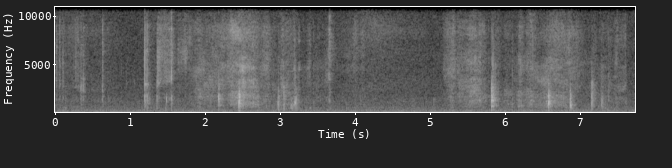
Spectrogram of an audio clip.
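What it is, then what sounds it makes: Paper pages of a hardcover book. Hands flip the thick printed paper pages of a large open vintage hardcover book about 1970s soccer, with fingertips brushing across the paper. Around eleven sharp, bright paper flicks stand out over a soft, continuous rustle and a faint low steady hum. The result is a quiet, crisp page-turning sound with no talking.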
